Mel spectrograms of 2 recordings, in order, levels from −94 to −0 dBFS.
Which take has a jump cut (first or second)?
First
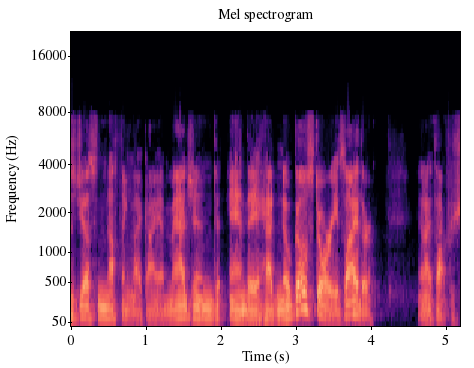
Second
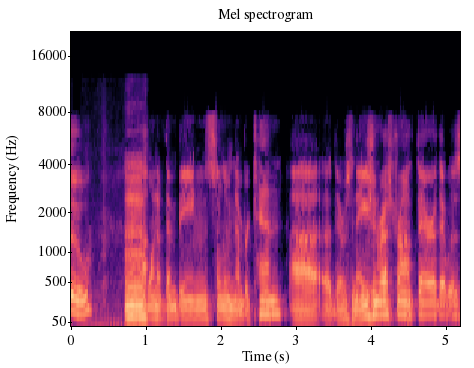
second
